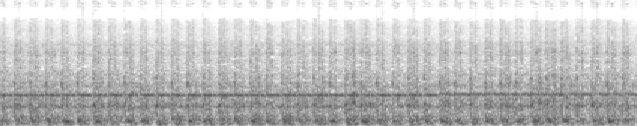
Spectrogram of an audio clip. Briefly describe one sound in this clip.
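An embroidery machine stitches with a fast, steady rattling hum.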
